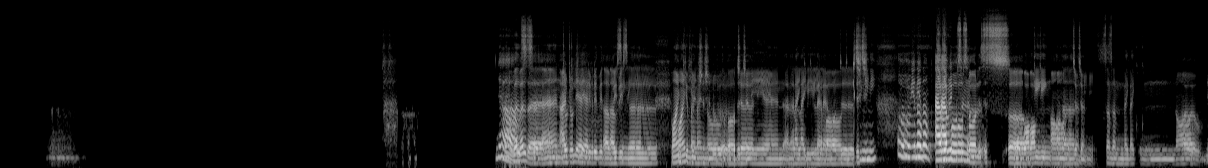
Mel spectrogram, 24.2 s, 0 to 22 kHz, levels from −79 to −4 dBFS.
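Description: Right from the start the whole speech track has a doubled audio track: a second full-band copy, roughly as loud as the first, trails about a tenth of a second behind with no room colour. It's likely a second capture path or an out-of-step edit.

Then come short glitches from damaged data in a compressed stream at 8.43, 11.24, 14.68 (after "point you mentioned over", before "journey and unlikely"), 17.07 (after "about the") and 19.37 s (after "you know every person"). Each time the decoder trips on bad frames and resyncs.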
